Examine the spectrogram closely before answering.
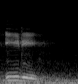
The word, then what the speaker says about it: EDI: Why are you named EDI? EDI is the phonetic pronunciation of EDI. That is an acronym for Enhanced Defense Intelligence.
